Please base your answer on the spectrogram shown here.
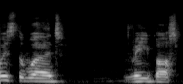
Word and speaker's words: Ribos: Retro Resolution has yet another pronunciation of Reboss. I always read it as Ribos. Seems that's incorrect. Well, I don't know. I honestly don't know. So now how many pronunciations have we got now? Reboss, Ribos, Raybos, Ribos. We should do a poll.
